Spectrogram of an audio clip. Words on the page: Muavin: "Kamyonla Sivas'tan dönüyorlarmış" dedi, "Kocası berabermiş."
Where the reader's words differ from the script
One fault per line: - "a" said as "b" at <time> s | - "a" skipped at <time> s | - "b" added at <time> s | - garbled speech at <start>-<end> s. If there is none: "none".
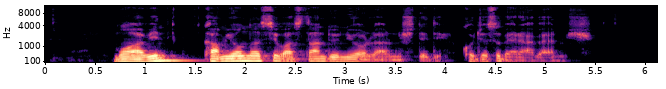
none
